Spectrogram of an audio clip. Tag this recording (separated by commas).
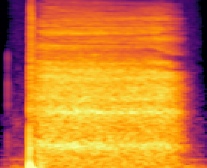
Breathing, Respiratory sounds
